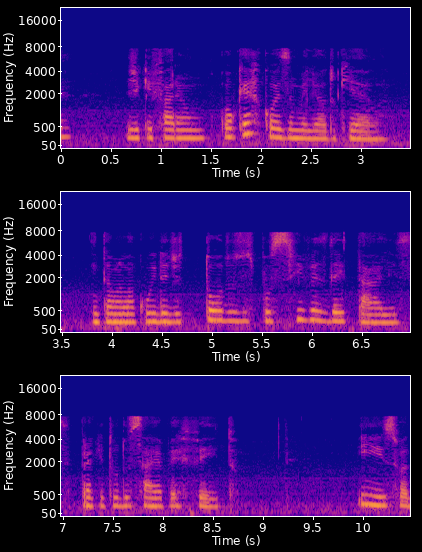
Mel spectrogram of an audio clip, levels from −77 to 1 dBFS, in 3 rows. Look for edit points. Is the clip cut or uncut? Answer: cut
